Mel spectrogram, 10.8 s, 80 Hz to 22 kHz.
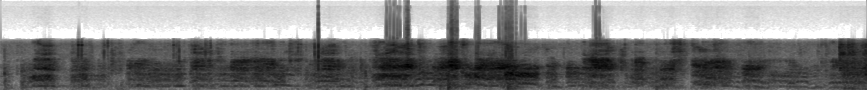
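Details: A litter of Šarplaninac puppies, 26 days old, growl and yip continuously while playing, a dense rough chorus of overlapping little voices with occasional clicks and knocks.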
